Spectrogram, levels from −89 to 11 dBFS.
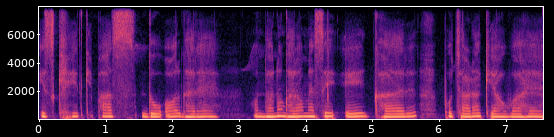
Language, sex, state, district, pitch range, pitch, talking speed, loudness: Hindi, female, Jharkhand, Deoghar, 200-220 Hz, 210 Hz, 150 wpm, -14 LUFS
